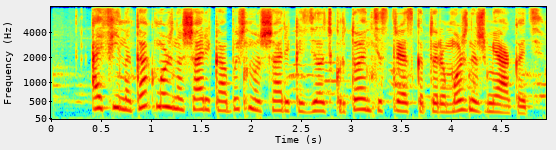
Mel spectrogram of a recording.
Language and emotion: Russian, neutral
